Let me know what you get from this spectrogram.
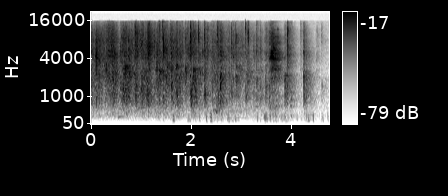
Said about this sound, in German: Gebt dir doch mal einen kurzen Applaus, eine kleine Ermutigung.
